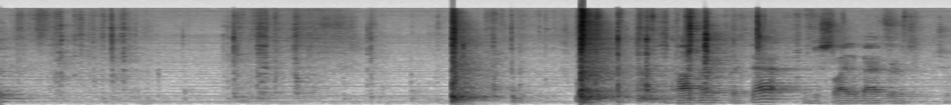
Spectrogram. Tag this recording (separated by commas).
Speech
